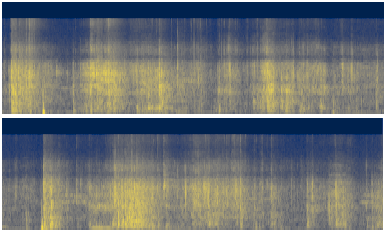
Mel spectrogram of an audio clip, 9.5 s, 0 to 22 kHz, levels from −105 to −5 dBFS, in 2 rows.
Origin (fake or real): real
